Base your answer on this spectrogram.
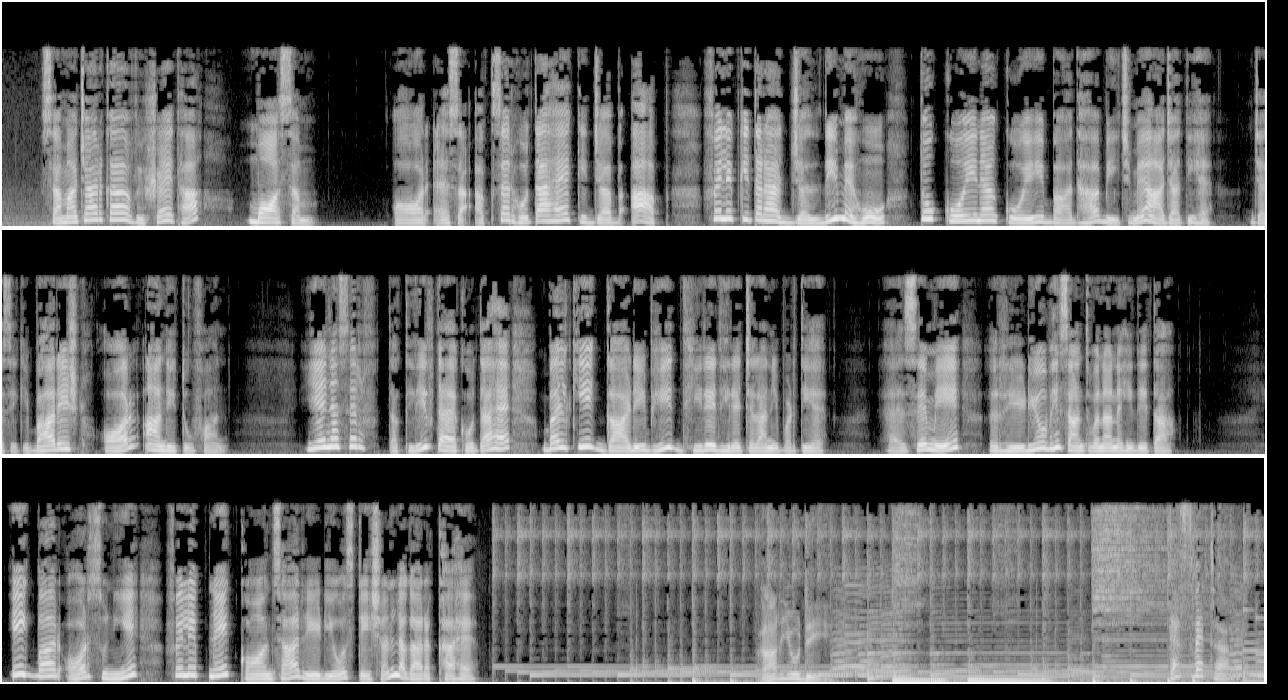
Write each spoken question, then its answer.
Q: एक बार और सुनिए Philip ने कौन सा radio station लगा रखा है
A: ये था radio डे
